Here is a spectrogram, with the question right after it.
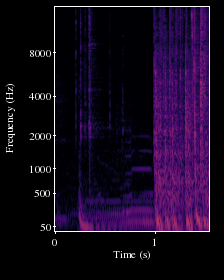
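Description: A pistol firing in the Modern Warfare 3 firing range, a single sharp shot followed by a quick burst of three or four clipped, close shots.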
